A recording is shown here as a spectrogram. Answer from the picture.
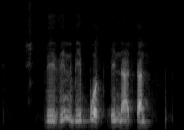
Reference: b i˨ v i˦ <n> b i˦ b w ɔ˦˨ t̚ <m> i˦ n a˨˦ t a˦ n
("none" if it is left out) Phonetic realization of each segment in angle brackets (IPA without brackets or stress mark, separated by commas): n, b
